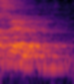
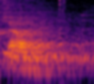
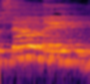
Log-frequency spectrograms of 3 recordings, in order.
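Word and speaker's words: Salome: entirely up to you not salmon salame so salame not to be confused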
